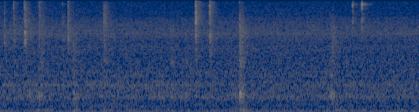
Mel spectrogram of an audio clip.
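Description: Near silence: room tone with a few faint, scattered clicks from a computer keyboard and mouse, one a little louder about two and a half seconds in.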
